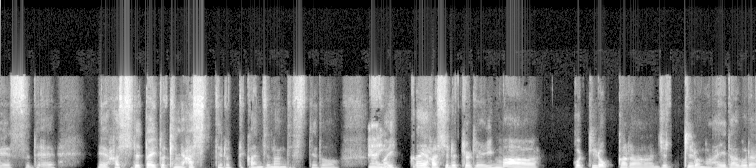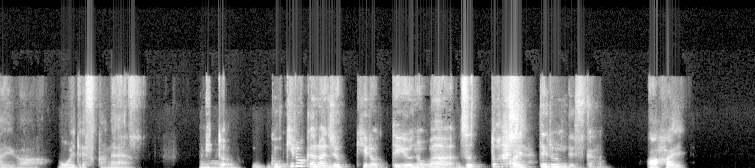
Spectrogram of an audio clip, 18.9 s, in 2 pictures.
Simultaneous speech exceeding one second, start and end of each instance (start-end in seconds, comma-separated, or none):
none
